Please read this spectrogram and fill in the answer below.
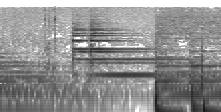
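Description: Outro music, then two quick clicks and a bright bell-like notification chime that rings and fades, from a subscribe-button animation. Past the halfway point, electronic music with a heavy bass beat starts.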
